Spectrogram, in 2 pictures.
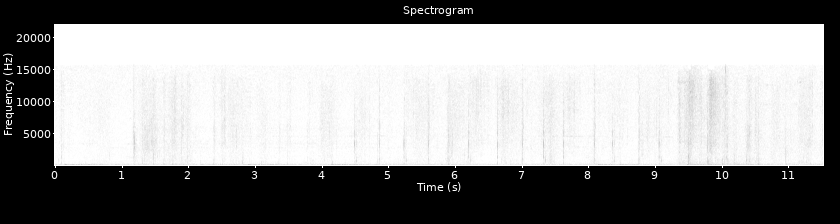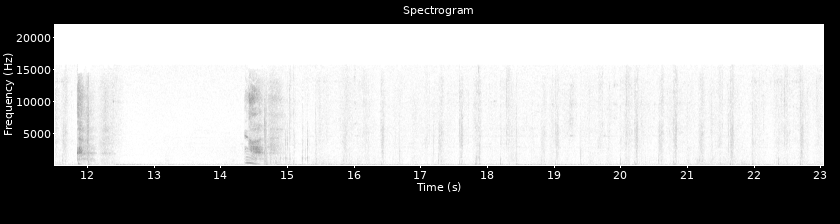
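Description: Footsteps crunch quickly over snow and pavement.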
